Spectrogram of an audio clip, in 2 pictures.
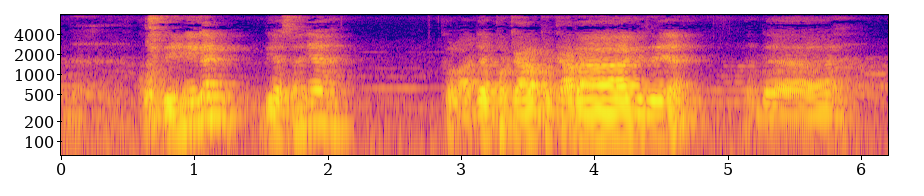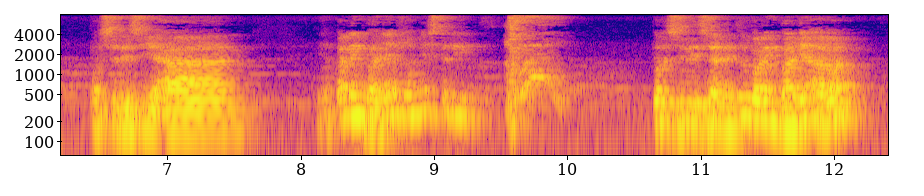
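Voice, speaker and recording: Lively East Javanese man teaching in an echoey hall. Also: on the high side, normal speed, long pauses, faint music behind. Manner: chatty, mixes in regional phrases, acts out quarrels. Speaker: religious teacher. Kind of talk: informal religious lesson with humor. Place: gathering hall. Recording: echoey room, distant mic.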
